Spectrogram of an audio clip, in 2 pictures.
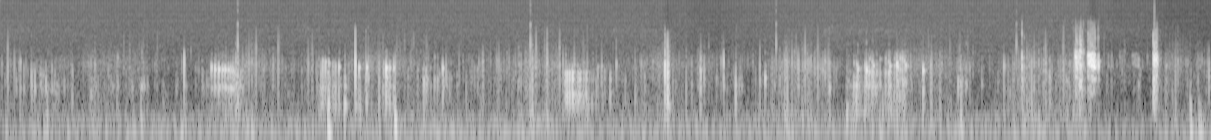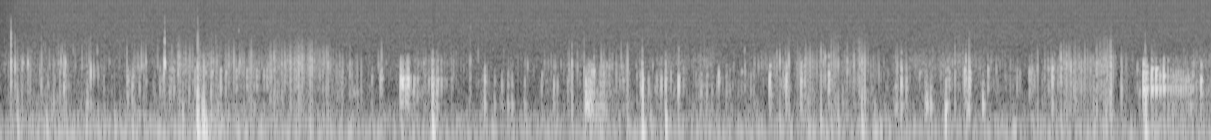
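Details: An adult woman's abdomen after eating pizza: frequent gurgles, clicks and low rumbles, ordinary digestive bowel sounds (borborygmi).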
